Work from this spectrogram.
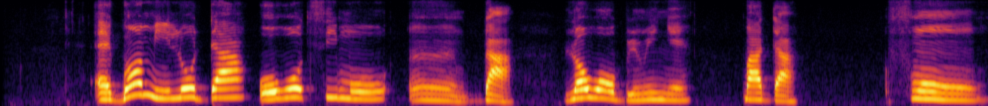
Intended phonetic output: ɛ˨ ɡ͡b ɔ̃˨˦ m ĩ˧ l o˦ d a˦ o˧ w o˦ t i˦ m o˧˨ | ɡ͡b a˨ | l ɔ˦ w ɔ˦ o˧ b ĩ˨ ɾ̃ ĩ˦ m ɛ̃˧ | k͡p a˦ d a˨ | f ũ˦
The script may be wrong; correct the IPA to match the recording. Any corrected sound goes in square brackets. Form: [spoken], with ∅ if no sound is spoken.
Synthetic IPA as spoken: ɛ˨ ɡ͡b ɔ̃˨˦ m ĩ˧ l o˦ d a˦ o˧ w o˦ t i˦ m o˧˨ | ɡ͡b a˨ | l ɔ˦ w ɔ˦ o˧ b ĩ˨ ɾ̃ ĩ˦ [ɲ] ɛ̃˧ | k͡p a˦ d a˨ | f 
